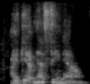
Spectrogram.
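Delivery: normal talking voice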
